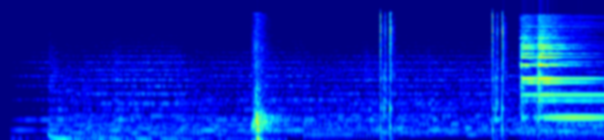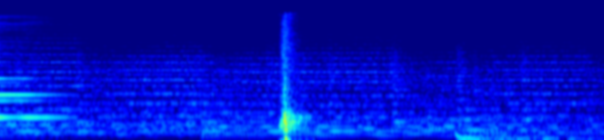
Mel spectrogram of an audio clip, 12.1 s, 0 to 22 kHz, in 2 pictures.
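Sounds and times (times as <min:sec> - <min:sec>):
mouse clicks: 0:04.9 - 0:05.2
notification bell chime: 0:05.0 - 0:06.8.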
